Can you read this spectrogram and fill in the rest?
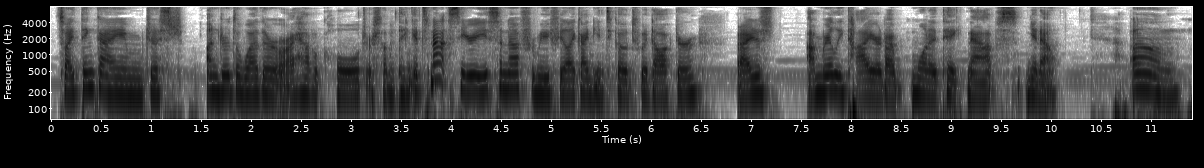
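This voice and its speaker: A woman's voice: mid-range voice, a little mellow. A woman in her twenties who is sniffly with a cold, chatting casually and rambling on a live stream, laughing often.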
